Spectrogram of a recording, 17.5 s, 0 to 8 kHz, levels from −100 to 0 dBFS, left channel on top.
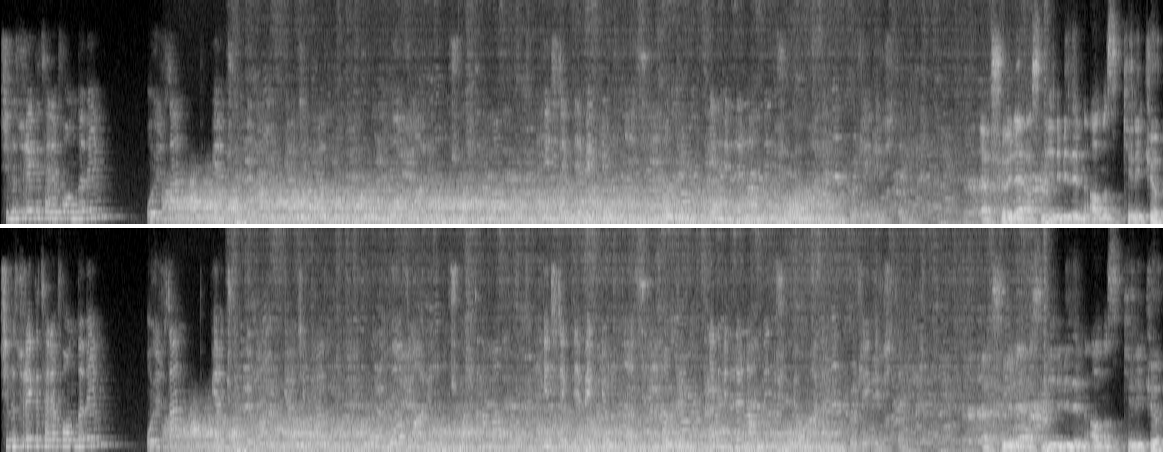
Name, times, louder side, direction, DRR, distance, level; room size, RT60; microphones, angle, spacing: voice 1, 0.0-1.6 2.2-2.8 3.2-4.9 5.3-5.4 5.8-7.6 8.1-13.6, right 1 dB, 45° right, 3 dB, 0.5 m, -29 dB
sound 1, 2.4-12.7, left 2 dB, 25° left, 0.3 m, -23 dB
sound 2, 3.4-15.7, right 1 dB, 75° right, 0.8 m, -32 dB
voice 2, 14.7-17.4, equal, 80° left, 4 dB, 0.5 m, -21 dB
3.5 x 2.4 x 2.6 m, 0.66 s
head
